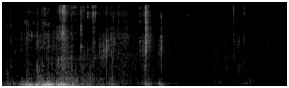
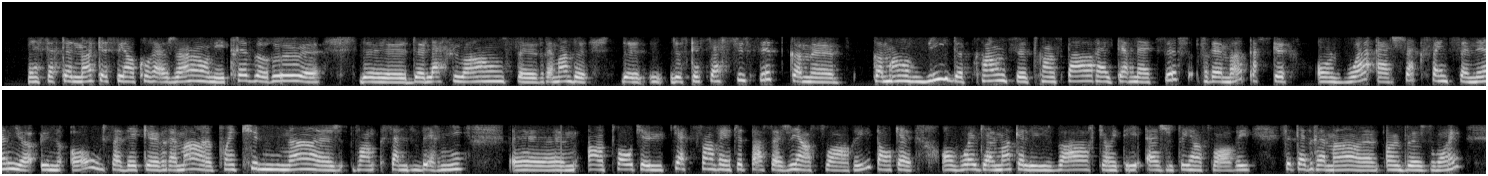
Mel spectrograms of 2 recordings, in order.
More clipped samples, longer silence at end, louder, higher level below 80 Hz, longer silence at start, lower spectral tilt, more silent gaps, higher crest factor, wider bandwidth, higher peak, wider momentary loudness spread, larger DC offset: neither; first, 0.4 s vs 0 s; second, -34 LUFS vs -15 LUFS; first, -42 dBFS vs -56 dBFS; second, 0.05 s vs 0.25 s; second, -3 dB/octave vs -5 dB/octave; neither; first, 30 dB vs 12 dB; first, 19 kHz vs 4.1 kHz; second, -8 dBFS vs -4 dBFS; first, 21 LU vs 6 LU; neither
